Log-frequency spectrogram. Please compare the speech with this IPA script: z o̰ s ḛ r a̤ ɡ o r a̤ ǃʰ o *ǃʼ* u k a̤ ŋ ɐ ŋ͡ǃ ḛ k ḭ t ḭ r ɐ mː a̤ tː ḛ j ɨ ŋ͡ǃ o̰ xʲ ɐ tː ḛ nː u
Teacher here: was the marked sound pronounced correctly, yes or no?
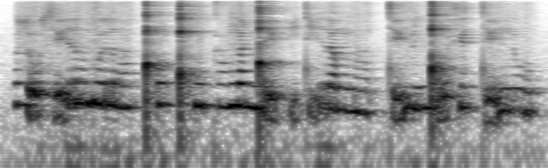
no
